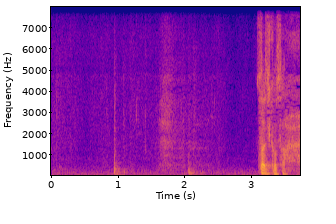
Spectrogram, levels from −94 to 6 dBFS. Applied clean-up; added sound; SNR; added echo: none; none; none; none.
